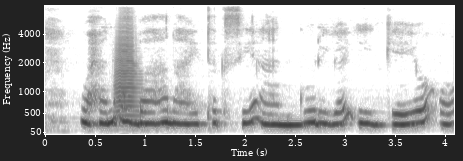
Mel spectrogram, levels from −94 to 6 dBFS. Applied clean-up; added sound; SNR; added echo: none; Brass instrument; 11 dB; reverberation time 0.3 s.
